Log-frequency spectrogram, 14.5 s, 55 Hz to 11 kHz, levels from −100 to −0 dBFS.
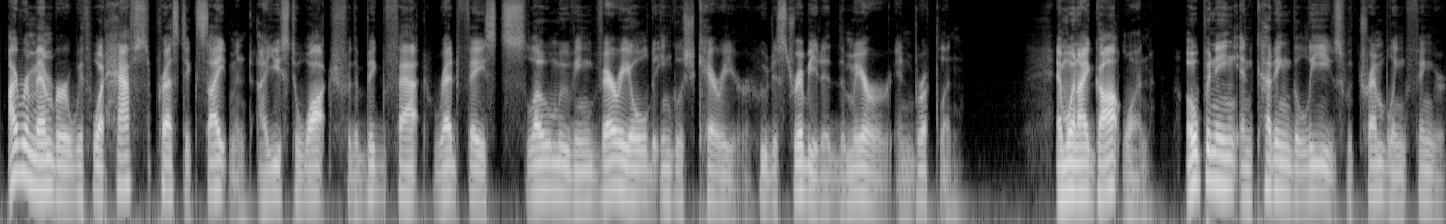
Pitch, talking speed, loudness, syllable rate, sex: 95 Hz, 175 wpm, -22 LUFS, 5.1 syllables/s, male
